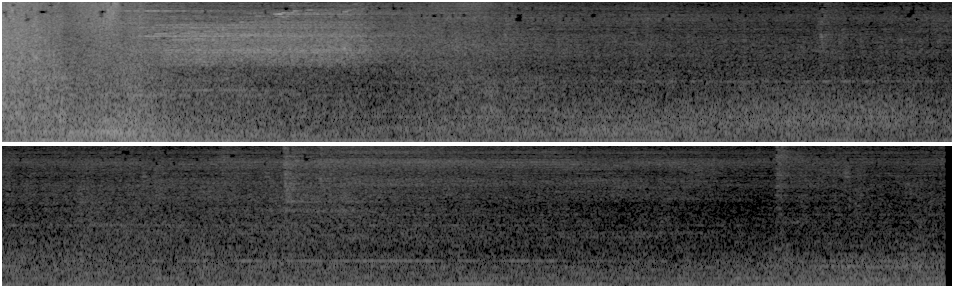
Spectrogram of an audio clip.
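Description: A triumphant game fanfare swells and fades.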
